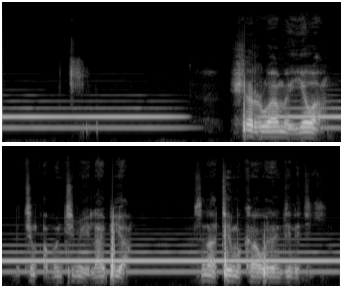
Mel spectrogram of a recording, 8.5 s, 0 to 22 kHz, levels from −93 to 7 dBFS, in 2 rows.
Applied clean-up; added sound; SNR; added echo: none; Wind instrument, woodwind instrument; 1 dB; none.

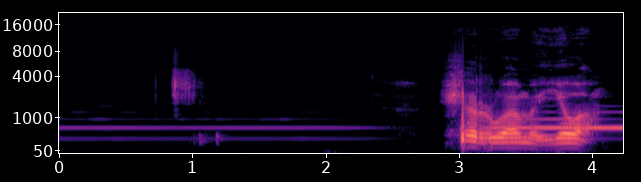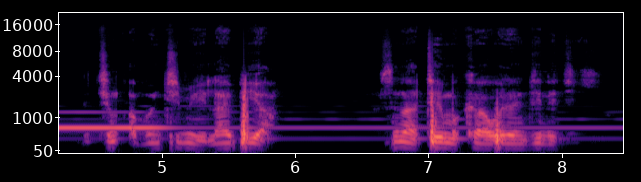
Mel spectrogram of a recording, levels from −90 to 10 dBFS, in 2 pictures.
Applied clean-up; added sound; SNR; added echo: classical method log-MMSE.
